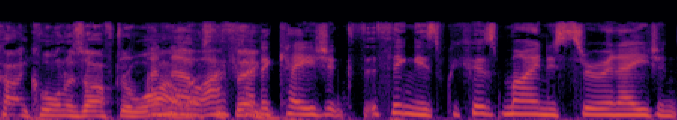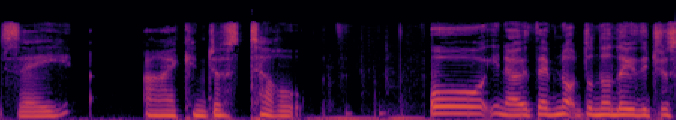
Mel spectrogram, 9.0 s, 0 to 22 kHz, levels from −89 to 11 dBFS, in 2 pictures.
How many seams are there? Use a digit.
1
